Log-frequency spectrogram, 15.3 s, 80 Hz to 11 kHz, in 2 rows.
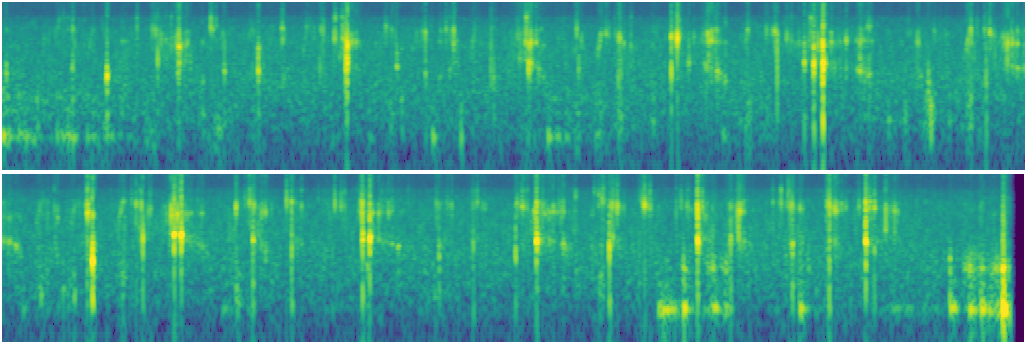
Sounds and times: mouth making noises 0.0 - 15.3

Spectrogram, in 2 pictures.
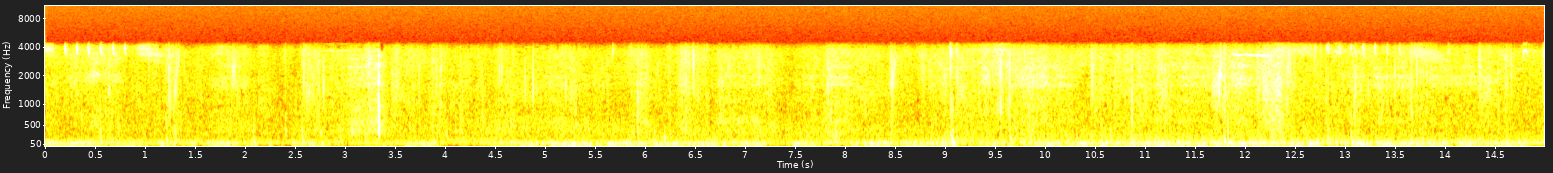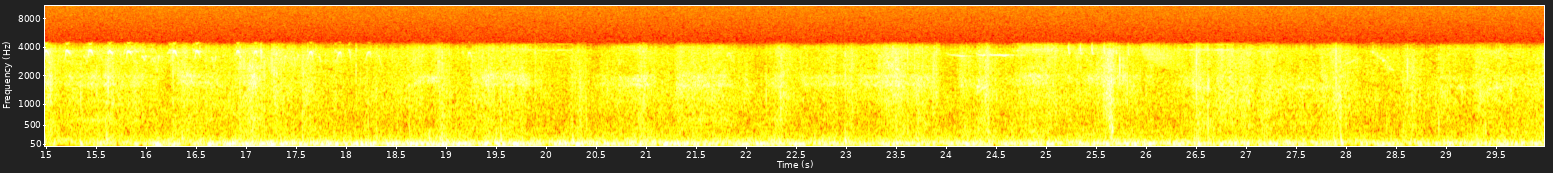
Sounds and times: birdsong 0.0 - 29.9

